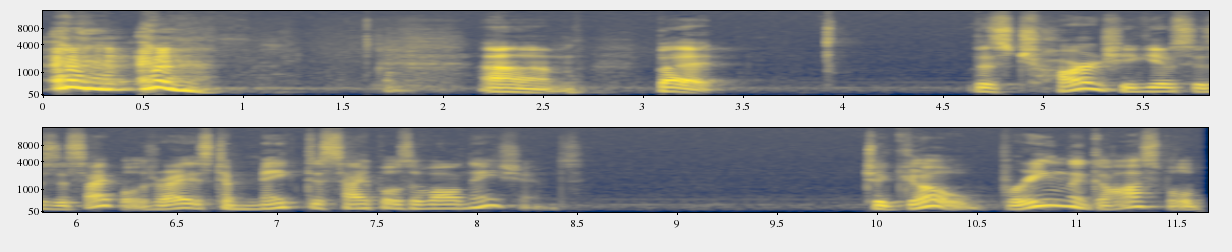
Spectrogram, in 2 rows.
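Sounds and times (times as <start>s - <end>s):
person clearing throat: 0.0s - 1.0s
speech: 0.2s - 0.9s, 2.3s - 3.5s, 4.7s - 8.6s, 10.0s - 11.6s.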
